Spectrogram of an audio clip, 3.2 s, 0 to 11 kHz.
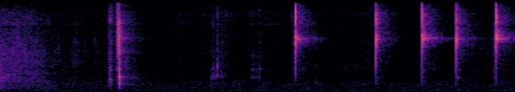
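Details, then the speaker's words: Mustang fuel injector number seven triggered by a homemade 9-volt battery and switch tester: crisp sharp clicks at two to three per second as the solenoid opens, so it is functioning; spray quality is unknown. "That's that little selenoid triggering. So, I would say a number seven's functioning."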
